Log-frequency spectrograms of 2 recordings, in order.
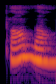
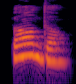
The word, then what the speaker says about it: pendant: Un château de sable, un château de sable, so sable, the E is silent, pendant que ma mère lit un livre. Pendant, the T at the end is silent.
